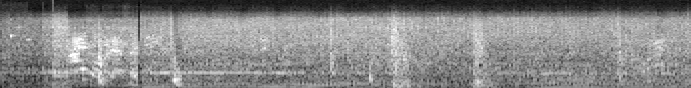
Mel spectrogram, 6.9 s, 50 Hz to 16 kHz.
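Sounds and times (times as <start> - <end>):
car engine humming and revving as the car drives off: 0.0 - 6.9
bumps and clunks of a car driving off: 0.4 - 6.6.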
